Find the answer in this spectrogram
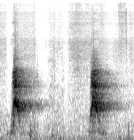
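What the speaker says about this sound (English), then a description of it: "I had to let the brat in, otherwise she would have kept barking at me because I had the door shut" A dog behind a closed door barks twice, sharp and loud, the two barks about a second and a half apart with quiet between them.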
